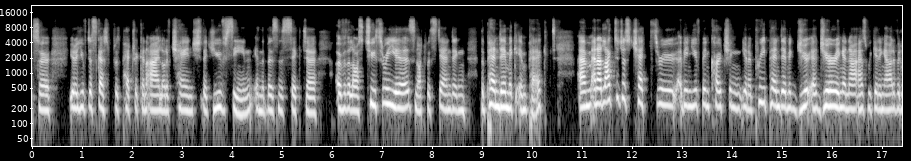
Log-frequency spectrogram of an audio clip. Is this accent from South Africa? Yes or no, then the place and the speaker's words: yes; South Africa; I'm South African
